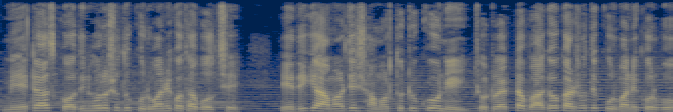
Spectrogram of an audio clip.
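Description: Man playing a careworn, higher-voiced village father. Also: fairly even intonation, quick pace, natural voice. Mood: downcast, weary. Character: poor, careworn village father, gentle and downcast. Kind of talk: cartoon dialogue dub. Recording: music under the voice.

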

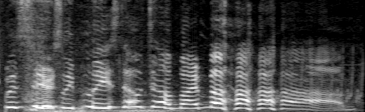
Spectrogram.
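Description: An actor voicing a brash, excitable young male tournament announcer in an anime parody, shouty and taunting. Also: sits high, slow pace, roomy sound, a little hiss or hum, full character voice. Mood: pleading. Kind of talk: anime parody dub, hyped commentary.

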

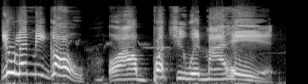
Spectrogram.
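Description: A woman voicing a cocky, brash male rabbit with a loud, folksy, boastful drawl in a storybook read-aloud. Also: extremely low pitch, lively intonation, a little slow, exaggerated voice. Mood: furious.

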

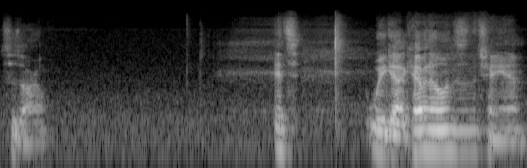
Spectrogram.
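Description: A man's voice: medium pitch, a little slow, a little hiss or hum. A young adult man co-hosting a podcast, talking casually as he gives his predictions. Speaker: podcast co-host. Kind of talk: casual wrestling predictions chat. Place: small indoor studio with acoustic foam panels.

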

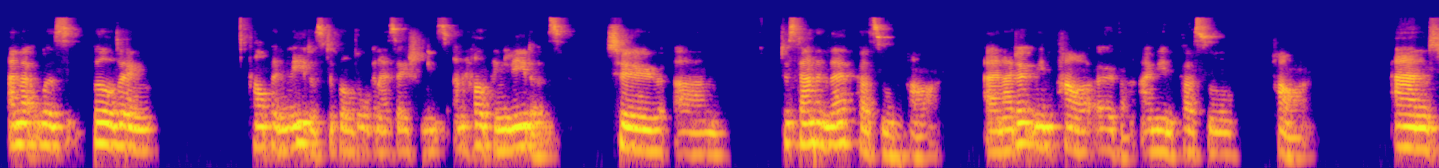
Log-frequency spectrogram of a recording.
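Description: A middle-aged woman, raised in South Africa, telling her career story at a book festival in a conversational, reflective way with frequent ums and restarts, speaking over a video call from home. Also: low-pitched. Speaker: author and leadership coach. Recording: roomy video call audio.

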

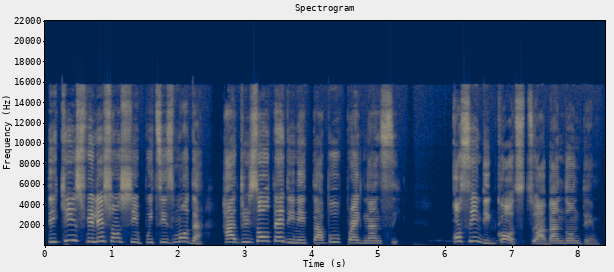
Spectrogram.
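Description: A woman's voice: sits high, expressive, a little slow, no echo. A woman narrating a scripted folktale in a dramatic storytelling manner. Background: background music.

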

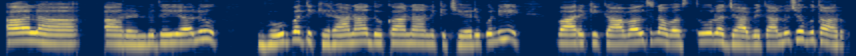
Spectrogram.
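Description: A woman's voice: on the high side, darkish tone. A woman reading a scripted story as a storyteller.

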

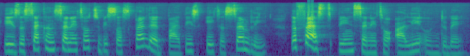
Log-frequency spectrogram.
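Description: A woman's voice: lowish voice, lively intonation, normal speed, loud music behind the voice. A woman with a Nigerian accent reading scripted news narration as a television presenter.

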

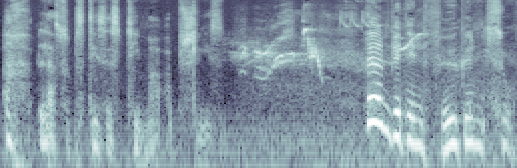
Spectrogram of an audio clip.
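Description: A tired older wife in a radio play, dry and resigned. Her pitch moves a lot and her voice turns creaky, with birdsong clearly behind her. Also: very animated, measured pace, noisy background. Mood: musing.

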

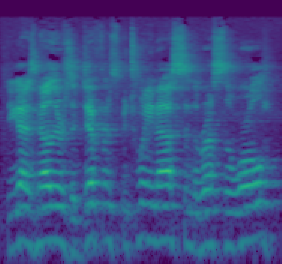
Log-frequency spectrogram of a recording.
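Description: A man in his thirties preaching a sermon in a church on a handheld mic, earnest and halting with fillers, leaning hard on key words. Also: fairly high pitch, fairly even intonation. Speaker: pastor. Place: church sanctuary, indoors. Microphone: handheld mic, filmed by a camera across the room. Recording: echoey church room.

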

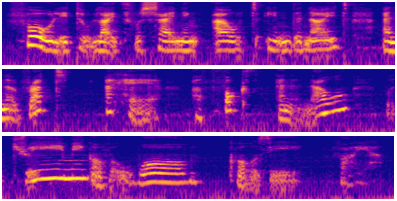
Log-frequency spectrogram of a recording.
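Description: Woman teacher, children's read-aloud at a webcam; slow and gentle, husky with some fry, quizzes the kids as she goes. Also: mid-range voice, lively intonation, poor audio. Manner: slow, gentle, drops to a soft whisper at line ends; asks the young listeners questions. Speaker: teacher reading a storybook. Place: indoors at a computer.

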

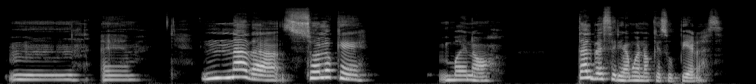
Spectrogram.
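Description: A woman voicing a cheerful but anxious young nurse who talks in a lively, hesitant way. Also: medium pitch, slow, long pauses. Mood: worried.

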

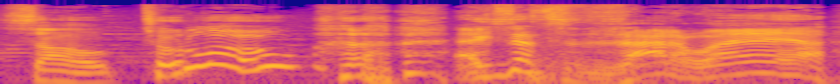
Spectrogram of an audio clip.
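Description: An actor playing a fast-talking, theatrical, sarcastic god of the underworld, a scheming wisecracking villain in a video game. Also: male voice, high-pitched, wildly swooping pitch, gravelly, soft background music, exaggerated voice. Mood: sardonic. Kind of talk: video game cutscene acting.

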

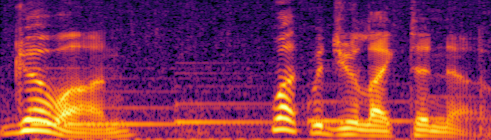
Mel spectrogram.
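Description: A self-assured corporate tycoon, played by a man with a lowish voice that rises and falls expressively. He is composed and authoritative, like a cartoon mastermind, with music clearly behind him. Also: huge pitch swings, measured pace. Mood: calm, smug. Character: cool, self-assured male doctor and pharma tycoon. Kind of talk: animated comic dub.

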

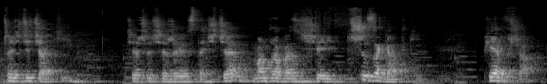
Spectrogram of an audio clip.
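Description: A man's voice: mid-range voice, normal speed. A man hosts a scripted quiz for children. His voice sounds distant from the mic in a heavily reverberant space, with faint music underneath.

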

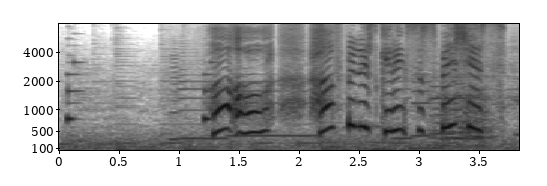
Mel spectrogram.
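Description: A woman voicing a tiny, excitable fairy girl companion in a video game, childlike and squeaky, full of exclamations. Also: takes it slowly, over loud music. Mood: panicked. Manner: excitable, exclamatory, refers to herself in third person. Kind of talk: video game character acting.

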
